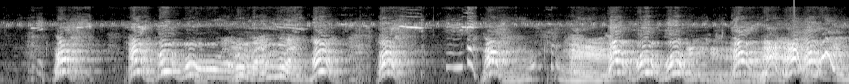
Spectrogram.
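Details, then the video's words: Dogs crying at night: several wavering, whining howls rise and fall in bursts, overlapping one another, with brief pauses between and a steady faint high hiss behind. "रात में कुत्तों का रोना"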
